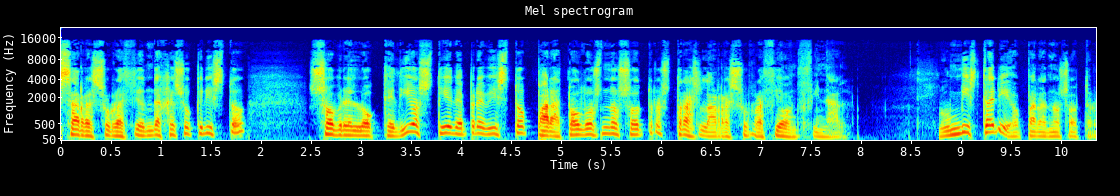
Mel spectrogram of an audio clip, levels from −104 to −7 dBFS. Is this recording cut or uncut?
cut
